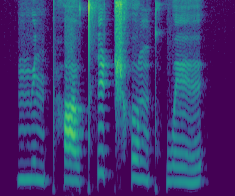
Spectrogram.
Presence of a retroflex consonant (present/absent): present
